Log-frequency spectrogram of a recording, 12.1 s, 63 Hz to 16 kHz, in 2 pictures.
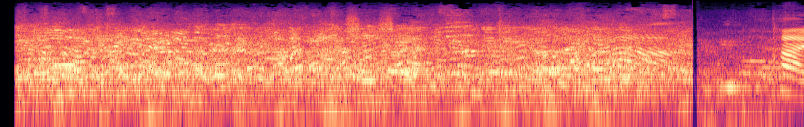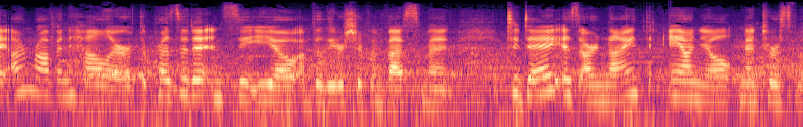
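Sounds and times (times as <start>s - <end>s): crowd chatter: 0.1s - 12.0s.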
